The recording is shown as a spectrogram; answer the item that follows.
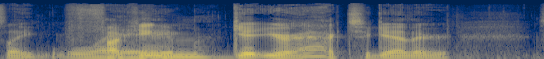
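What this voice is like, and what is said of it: Voice cracks mid-sentence. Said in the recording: “my voice just cracked so hard”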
